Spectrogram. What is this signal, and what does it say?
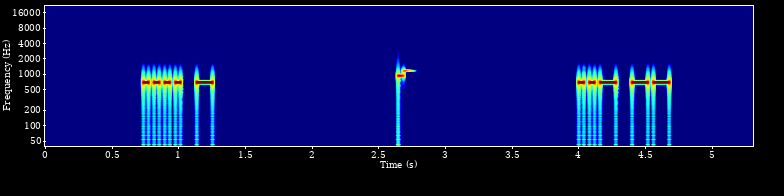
Morse code, heard as a keyed tone, about 30 wpm, 700 Hz. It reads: HT UM
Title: Top Two Letter Combinations in Words 30wpm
